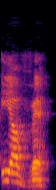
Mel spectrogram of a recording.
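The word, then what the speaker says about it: Yahweh: né em hebraico mas como podemos entender a pronúncia é yaveh por ter vogais massoréticas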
